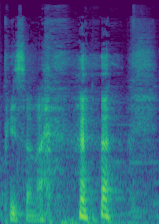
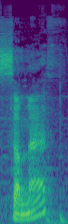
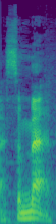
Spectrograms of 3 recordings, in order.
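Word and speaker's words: Psamathe: I'm just going to call it P-Samath. Alright. And I think the P silent. So it's Samath? Yeah, Samath.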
